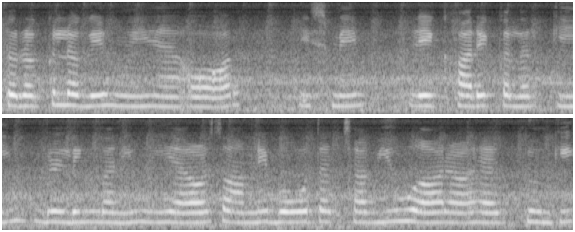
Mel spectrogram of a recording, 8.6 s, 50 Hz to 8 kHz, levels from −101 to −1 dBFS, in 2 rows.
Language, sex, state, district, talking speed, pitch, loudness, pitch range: Hindi, female, Punjab, Pathankot, 170 wpm, 275 Hz, -17 LUFS, 265-280 Hz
